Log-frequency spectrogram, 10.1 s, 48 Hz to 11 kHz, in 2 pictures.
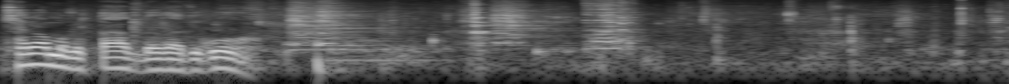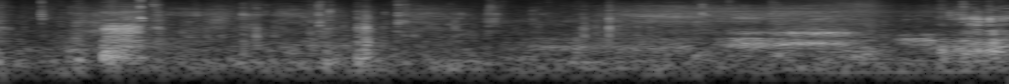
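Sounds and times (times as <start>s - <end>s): people chewing and slurping: 0.3s - 10.0s.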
